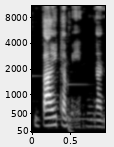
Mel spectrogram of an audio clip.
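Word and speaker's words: vitamin: ビタミン C とか、ビタミン D とかですね。あれ、英語発音だと、バイタミンなんですよ。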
